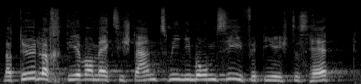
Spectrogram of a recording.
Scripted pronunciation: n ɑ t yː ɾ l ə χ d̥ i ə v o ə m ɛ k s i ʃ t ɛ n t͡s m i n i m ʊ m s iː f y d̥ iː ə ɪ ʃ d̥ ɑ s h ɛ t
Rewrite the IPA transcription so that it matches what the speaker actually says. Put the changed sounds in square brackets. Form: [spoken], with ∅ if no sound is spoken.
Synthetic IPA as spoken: n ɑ t yː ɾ l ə χ d̥ i ə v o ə m ɛ k s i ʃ t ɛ n t͡s m i n i m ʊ m s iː f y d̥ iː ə ɪ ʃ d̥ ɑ s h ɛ t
